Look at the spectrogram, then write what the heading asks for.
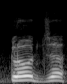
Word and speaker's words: clothes: बिना सिले हुए, और दूसरा है क्लोज, उसका उच्चारण भी थोड़ा अलग है, क्लोज, और क्लोज मतलब सिले हुए कपड़े, गारमेंट।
